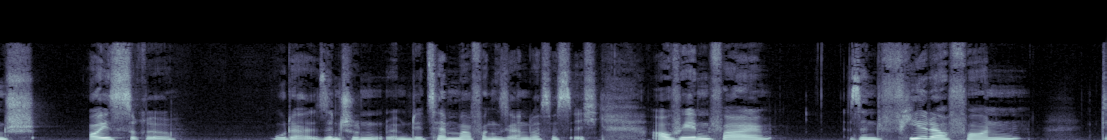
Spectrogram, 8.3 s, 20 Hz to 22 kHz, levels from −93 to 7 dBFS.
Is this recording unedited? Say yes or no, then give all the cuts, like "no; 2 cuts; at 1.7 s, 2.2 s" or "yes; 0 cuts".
yes; 0 cuts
